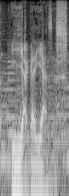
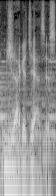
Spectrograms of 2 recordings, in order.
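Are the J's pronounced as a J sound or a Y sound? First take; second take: Y sound; J sound. First: The J's are pronounced like a Y. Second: The J's are pronounced like a J.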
